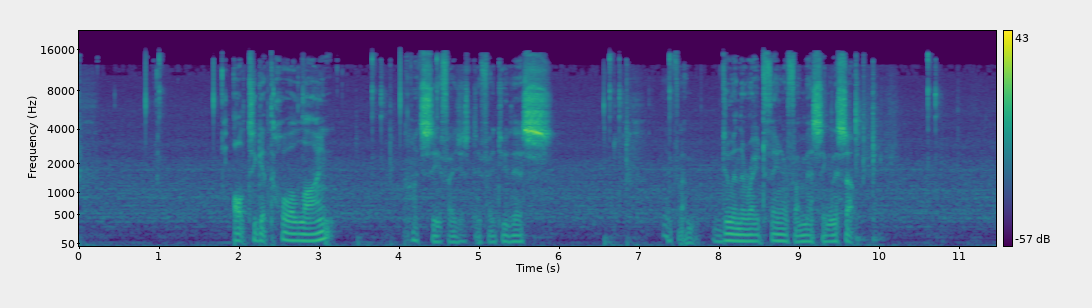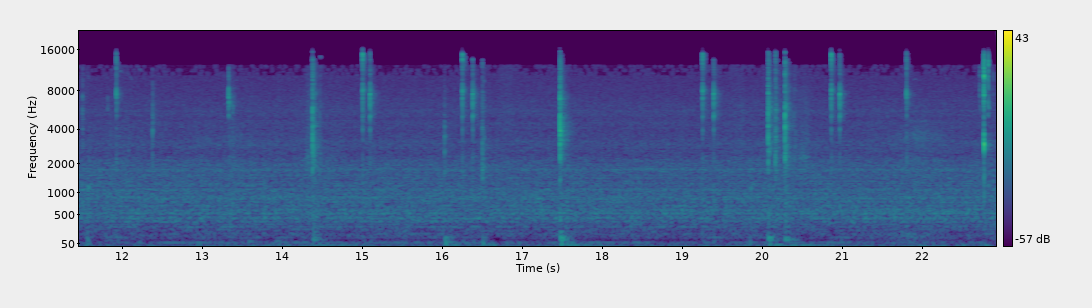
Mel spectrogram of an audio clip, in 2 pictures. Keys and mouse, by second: 6.6-9.7 drag, 9.7 a, 9.9 Tab, 11.4 middle click, 14.4 Tab, 16.2-18.1 drag, 17.5 s, 20.0 a, 20.3 Tab, 21.4 middle click.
